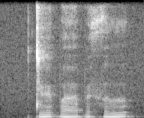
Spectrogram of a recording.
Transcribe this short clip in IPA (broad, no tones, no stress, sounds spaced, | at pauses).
t ʏː p əː p ʏ θ ɯ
